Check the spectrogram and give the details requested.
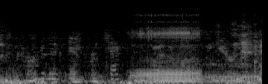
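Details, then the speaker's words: Sleeping French Bulldog, tired after a long day on a boat: low rumbling snorts with a drawn-out nasal honk on each breath, snoring typical of a short-nosed dog. "you were really snoring there lit yeah we caught you snoring like a tired ears our eyes were drooping so i'm so tired it's been a long day"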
